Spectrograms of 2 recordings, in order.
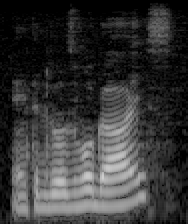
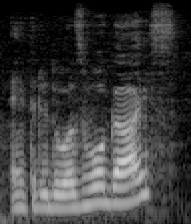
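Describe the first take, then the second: Both takes have the same delivery.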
